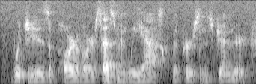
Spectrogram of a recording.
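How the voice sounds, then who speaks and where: A man's very deep, low-pitched voice carries audible room echo. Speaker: vlogger. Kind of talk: casual vlog monologue. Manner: halting, many fillers.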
